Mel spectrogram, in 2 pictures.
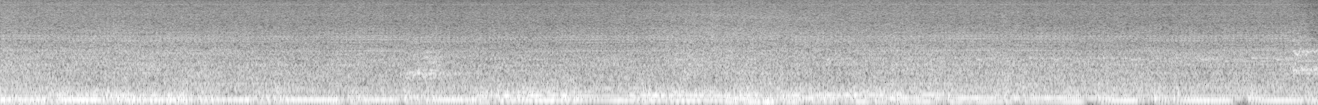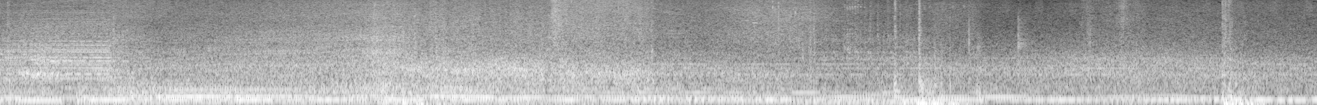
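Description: A heavy vehicle's engine drones steadily as it drives.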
